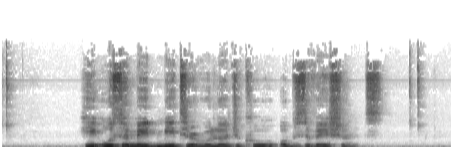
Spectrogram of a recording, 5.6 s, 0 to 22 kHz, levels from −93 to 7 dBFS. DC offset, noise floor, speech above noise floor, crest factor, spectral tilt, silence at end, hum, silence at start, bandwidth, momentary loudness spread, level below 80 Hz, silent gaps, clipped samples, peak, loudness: under 0.1%; -59 dBFS; 41 dB; 16 dB; -5 dB/octave; 0.4 s; none; 0.05 s; 16 kHz; 22 LU; -52 dBFS; none; under 0.1%; -4 dBFS; -18 LUFS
